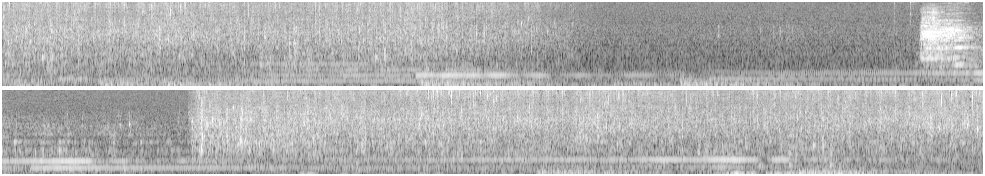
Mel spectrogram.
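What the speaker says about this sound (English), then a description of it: "Water's just flowing for no reason." Water flowing steadily in the video game Quern, a continuous rushing pour with faint tonal hums beneath, broken briefly by a quieter stretch and a sharp click, no voices.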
